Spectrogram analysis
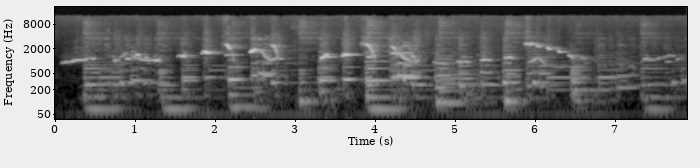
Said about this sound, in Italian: Anzi, per non dare nell'occhio, ce ne torniamo come tre vecchi amici, fischiettando.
